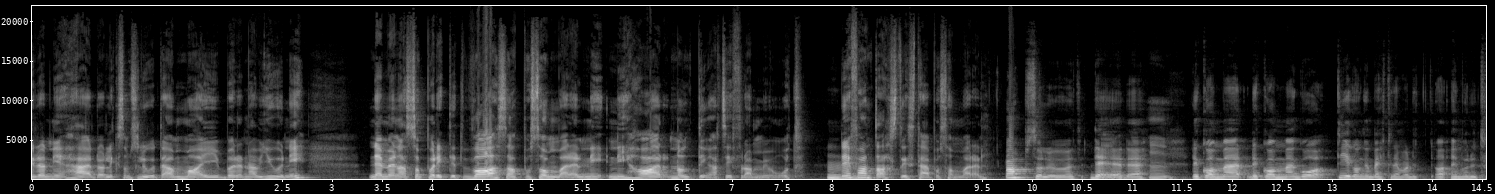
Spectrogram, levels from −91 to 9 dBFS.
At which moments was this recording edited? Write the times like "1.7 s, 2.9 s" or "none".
none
